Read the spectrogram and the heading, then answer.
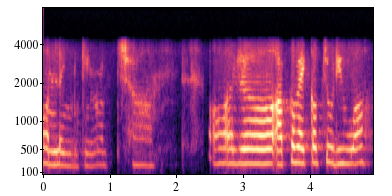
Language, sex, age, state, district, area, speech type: Hindi, female, 18-30, Madhya Pradesh, Betul, rural, conversation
